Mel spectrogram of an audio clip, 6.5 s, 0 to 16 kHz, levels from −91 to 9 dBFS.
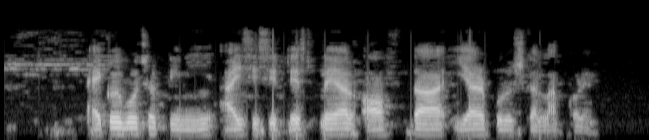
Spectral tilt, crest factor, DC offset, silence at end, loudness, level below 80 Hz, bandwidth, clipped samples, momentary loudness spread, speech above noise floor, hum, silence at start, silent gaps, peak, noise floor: -5.5 dB/octave; 18 dB; under 0.1%; 0.55 s; -18 LUFS; -54 dBFS; 8 kHz; under 0.1%; 16 LU; 19 dB; none; 0.05 s; none; -2 dBFS; -36 dBFS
